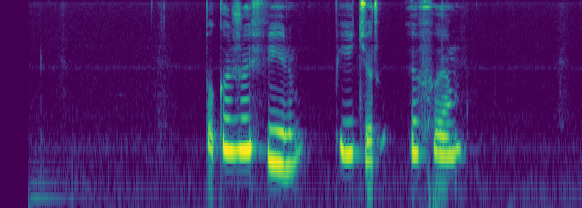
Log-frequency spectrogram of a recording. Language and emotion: Russian, sad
